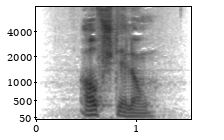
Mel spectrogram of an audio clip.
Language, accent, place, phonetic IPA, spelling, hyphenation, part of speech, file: German, Germany, Berlin, [ˈaʊ̯fˌʃtɛlʊŋ], Aufstellung, Auf‧stel‧lung, noun, De-Aufstellung.ogg
- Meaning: 1. installation, deployment, establishment, erection 2. schedule, list 3. nomination 4. lineup, line-up (collectively, the members of a team)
